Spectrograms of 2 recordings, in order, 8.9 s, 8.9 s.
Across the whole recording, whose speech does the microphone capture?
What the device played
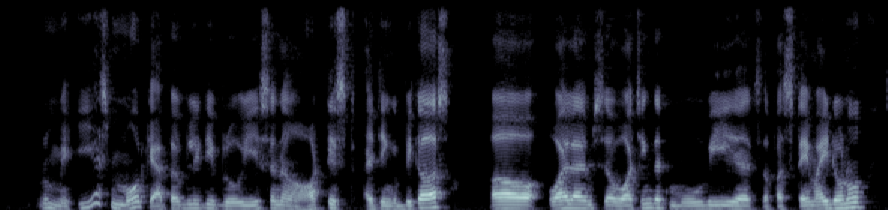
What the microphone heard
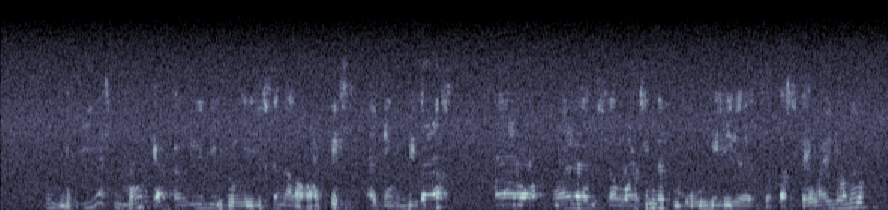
echo only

